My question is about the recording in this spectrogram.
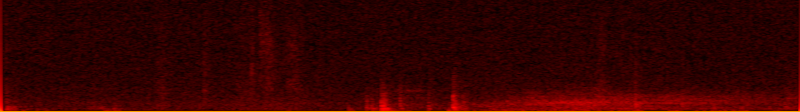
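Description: Faint handling sounds of a hand siphon pump and its clear plastic hose being worked in a fuel tank's filler neck: a few light clicks, then a soft rushing noise for a couple of seconds past the middle, over a steady low hum.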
